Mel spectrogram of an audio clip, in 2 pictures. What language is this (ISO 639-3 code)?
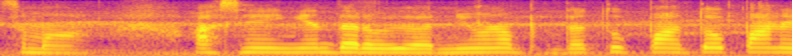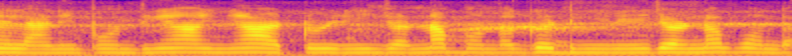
doi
